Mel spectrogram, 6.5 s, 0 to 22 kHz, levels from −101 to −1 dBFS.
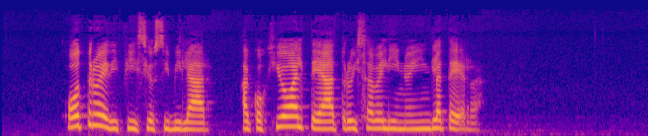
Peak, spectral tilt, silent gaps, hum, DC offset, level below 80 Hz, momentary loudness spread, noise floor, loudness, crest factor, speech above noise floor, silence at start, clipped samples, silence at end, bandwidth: -8 dBFS; -5 dB/octave; none; none; under 0.1%; -68 dBFS; 9 LU; -72 dBFS; -25 LUFS; 18 dB; 48 dB; 0.7 s; under 0.1%; 1.7 s; 13.5 kHz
